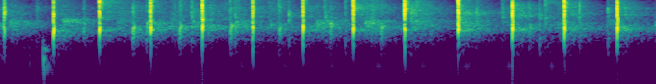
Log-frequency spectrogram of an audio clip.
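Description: A short round of applause for a guest from what sounds like one or two people clapping, about a dozen sharp, evenly spaced claps in a steady rhythm, with no talking.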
